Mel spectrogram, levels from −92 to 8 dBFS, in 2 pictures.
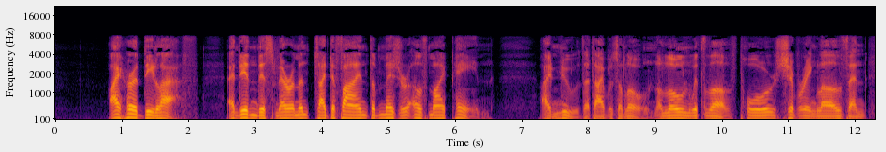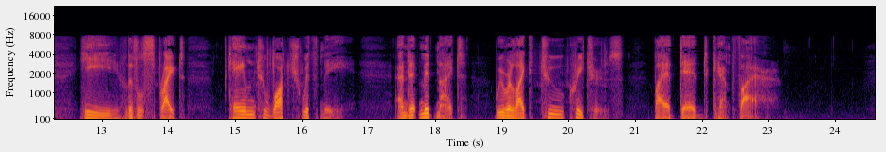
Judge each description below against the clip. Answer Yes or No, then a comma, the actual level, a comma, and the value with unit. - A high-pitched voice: No, low, 105 Hz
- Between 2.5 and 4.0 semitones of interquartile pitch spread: Yes, average, 3.3 semitones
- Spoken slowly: Yes, slow, 120 wpm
